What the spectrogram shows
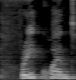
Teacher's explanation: the stress is on the first syllable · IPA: /ˈfriːkwənt/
